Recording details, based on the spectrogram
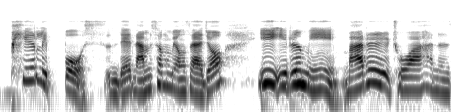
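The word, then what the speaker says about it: Φίλιππος: 반복의 의미가 항상 있잖아요 자 사람 이름인데 이게 큰가 이렇게 발음이 필립보스인데 남성 명사죠이 이름이 말을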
